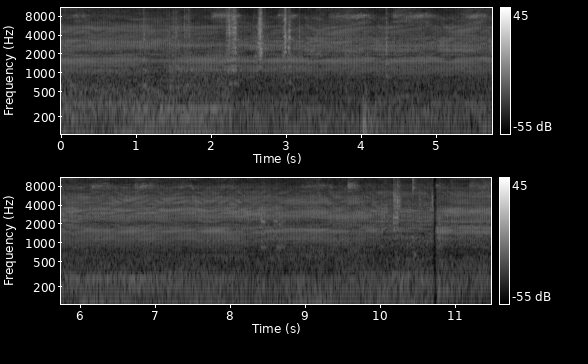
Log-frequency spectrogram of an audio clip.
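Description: Electric dog grooming clippers running steadily as they are drawn through a terrier's coat, with a few sharp clicks about two to three seconds in.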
